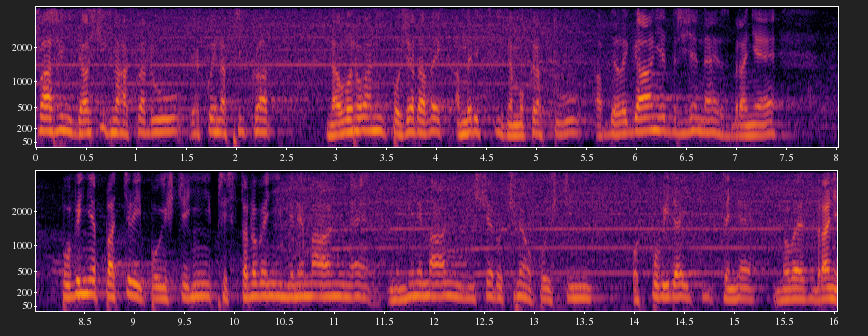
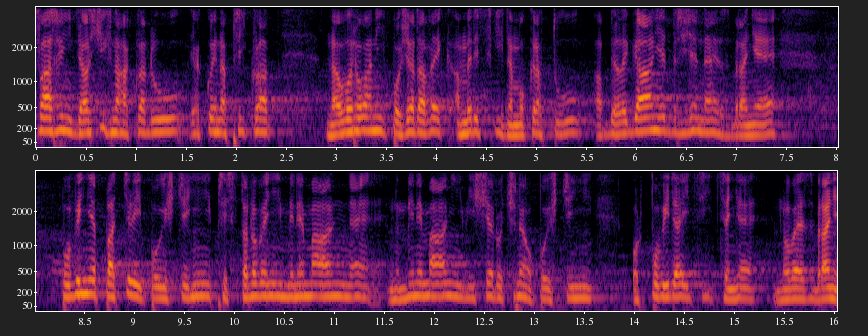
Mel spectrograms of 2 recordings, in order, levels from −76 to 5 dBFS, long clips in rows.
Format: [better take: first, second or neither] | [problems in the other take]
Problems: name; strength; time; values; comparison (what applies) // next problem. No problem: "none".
second | background sound (Sawing); 15 dB below the speech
